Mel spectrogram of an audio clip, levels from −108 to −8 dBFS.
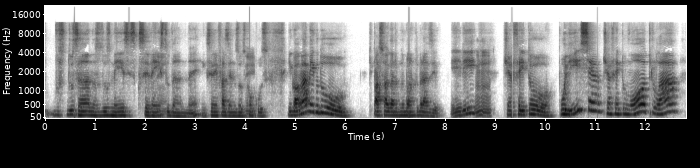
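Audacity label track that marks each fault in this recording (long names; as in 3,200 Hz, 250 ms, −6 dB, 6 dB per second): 0.580000	0.590000	drop-out 11 ms
1.680000	1.680000	click −14 dBFS
4.090000	4.090000	click −15 dBFS
7.270000	7.290000	drop-out 15 ms
9.330000	9.360000	drop-out 28 ms
11.040000	11.040000	drop-out 5 ms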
